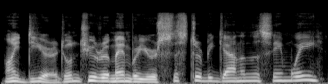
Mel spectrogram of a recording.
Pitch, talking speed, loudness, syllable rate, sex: 145 Hz, 220 wpm, -15 LUFS, 5.1 syllables/s, male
